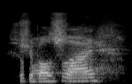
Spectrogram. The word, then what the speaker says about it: Szoboszlai: Szoboszlai. Yeah. That's how someone told us to pronounce it in the comments. It's tough because there's two SZ sounds in there.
